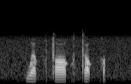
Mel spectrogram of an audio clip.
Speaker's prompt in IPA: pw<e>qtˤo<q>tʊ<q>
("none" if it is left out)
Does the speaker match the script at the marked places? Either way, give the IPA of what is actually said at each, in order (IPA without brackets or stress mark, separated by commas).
i, q, q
